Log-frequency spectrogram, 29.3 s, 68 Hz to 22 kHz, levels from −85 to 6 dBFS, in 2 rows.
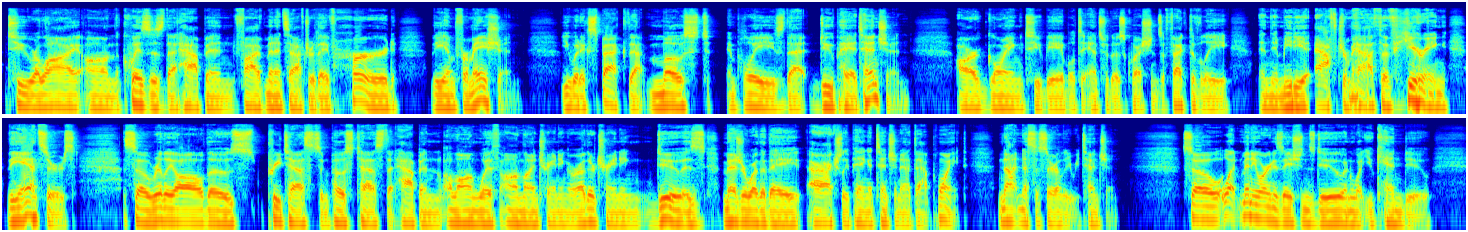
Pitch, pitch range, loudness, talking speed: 90 Hz, 85-100 Hz, -16 LUFS, 175 wpm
